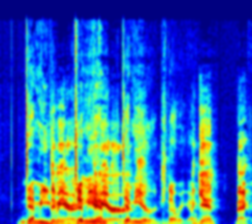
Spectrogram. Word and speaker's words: demiurge: by a fourth century scholar not going to pronounce that the concept itself can be traced back to the original misread term uh dimmerage demir demiurge there we go again back to gnosticism we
